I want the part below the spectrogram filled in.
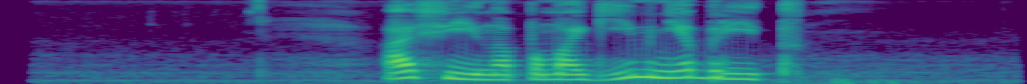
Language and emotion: Russian, neutral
